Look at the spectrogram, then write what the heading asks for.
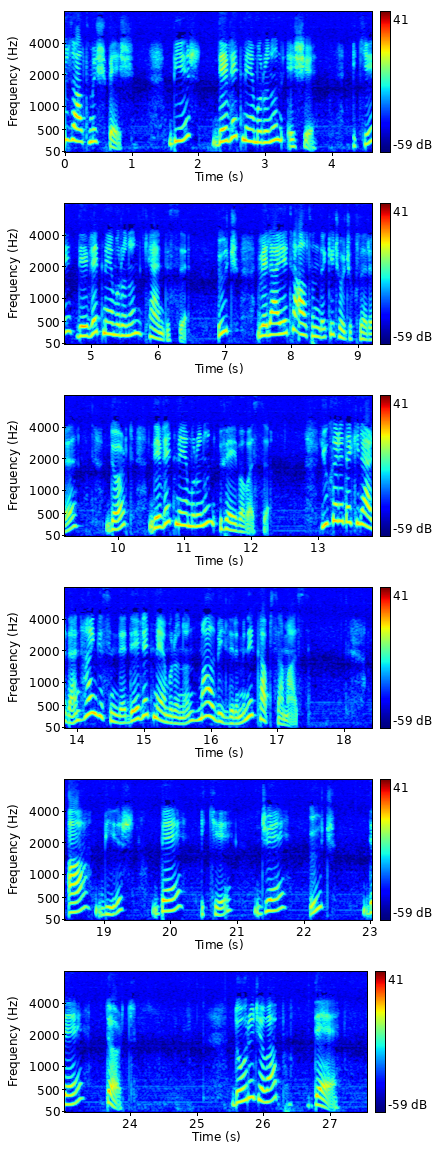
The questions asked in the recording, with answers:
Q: Yukarıdakilerden hangisinde devlet memurunun mal bildirimini kapsamaz?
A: Doğru cevap D.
